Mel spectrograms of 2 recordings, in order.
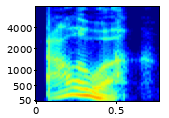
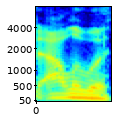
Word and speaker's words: Alloa: He said they bumped into him, and Spears said to him, I heard that the other week you went to somewhere like Alloa. You were at Alloa to report. And Leckie was saying, except he said Alloa to rhyme with gonorrhea.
